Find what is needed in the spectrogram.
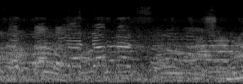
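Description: Crowd of children and adults chattering and calling out at once, many overlapping voices with no single speaker standing out.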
